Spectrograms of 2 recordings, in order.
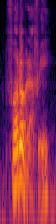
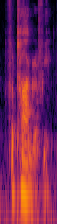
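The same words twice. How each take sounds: First: "photography" as PHO-to-graphy, loud; mis-stressed PHO-to-GRAPHY as a bad example; wrong first-syllable stress. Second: "photography" as pho-TOG-raphy, falling; careful pho-TOG-raphy; correct second-syllable stress. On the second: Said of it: "not photography". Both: Shown as a demonstration.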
